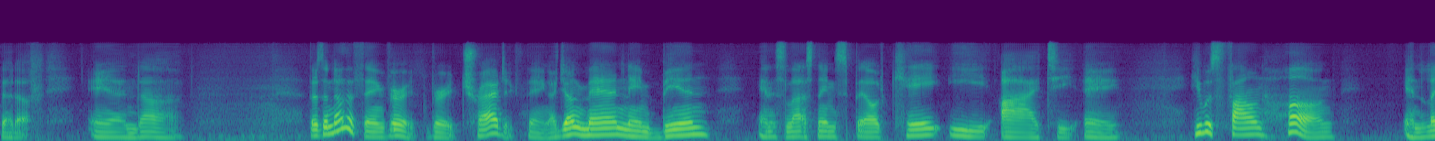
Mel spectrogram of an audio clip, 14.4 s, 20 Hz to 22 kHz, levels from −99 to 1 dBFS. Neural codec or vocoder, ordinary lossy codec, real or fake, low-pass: codec, 16 kHz, about 1 kbps, DyCAST, with the encoder's durations; Opus, 64 kbps; fake; 7.2 kHz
